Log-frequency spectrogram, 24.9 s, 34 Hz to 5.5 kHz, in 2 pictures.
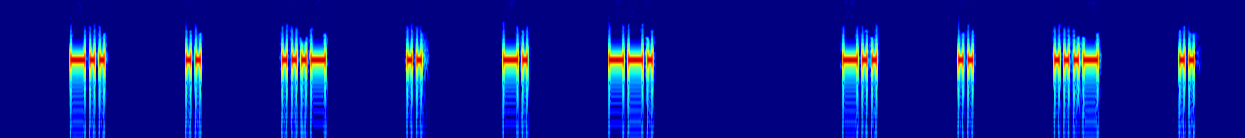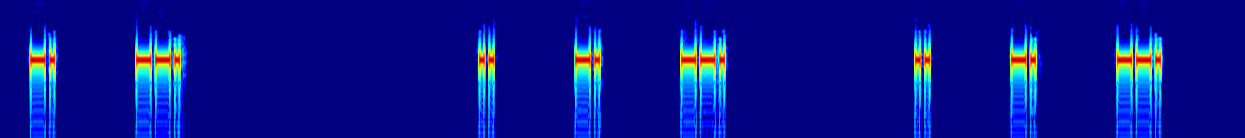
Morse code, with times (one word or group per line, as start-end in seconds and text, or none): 0.7-6.5 DIVING
8.4-14.2 DIVING
17.2-19.7 ING
21.6-24.1 ING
